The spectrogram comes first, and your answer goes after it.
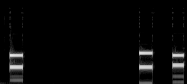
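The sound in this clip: Telephone keypad tones dial an international number to Slovenia: three short, steady electronic beeps, the first standing alone before a long silent gap, then two more in quick succession.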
